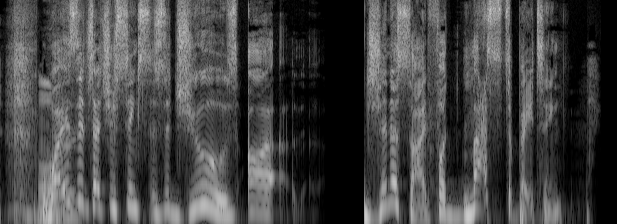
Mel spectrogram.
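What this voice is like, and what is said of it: Poor put-on German accent. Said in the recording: “That's not a very good German accent ... we're horrible at accents”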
